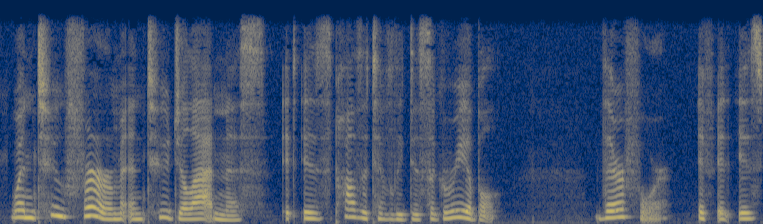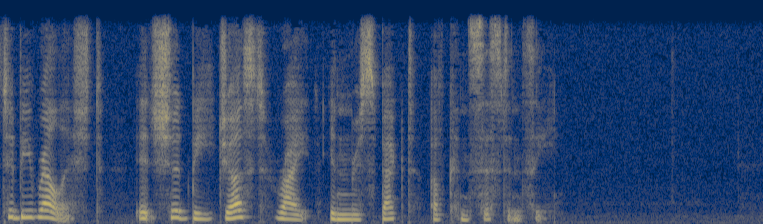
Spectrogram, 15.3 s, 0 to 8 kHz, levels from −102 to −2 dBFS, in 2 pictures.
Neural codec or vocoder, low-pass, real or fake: none; 7.2 kHz; real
